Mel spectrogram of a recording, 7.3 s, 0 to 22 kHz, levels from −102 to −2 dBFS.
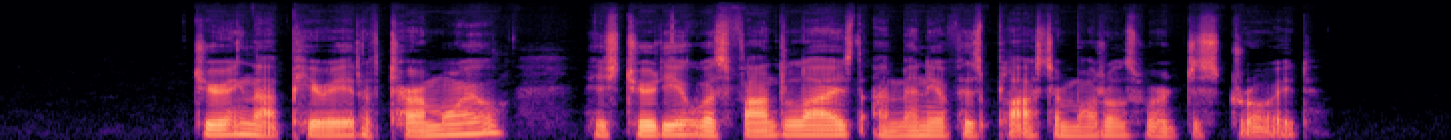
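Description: No technical faults can be heard anywhere in the speech. Where the level moves, it rises or falls gradually, the way a fader would shift it.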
